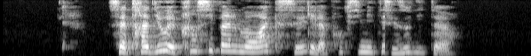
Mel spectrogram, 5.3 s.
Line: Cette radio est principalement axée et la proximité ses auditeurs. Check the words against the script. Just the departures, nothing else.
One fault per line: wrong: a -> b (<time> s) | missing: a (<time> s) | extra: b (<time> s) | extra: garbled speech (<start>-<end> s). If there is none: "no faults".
no faults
